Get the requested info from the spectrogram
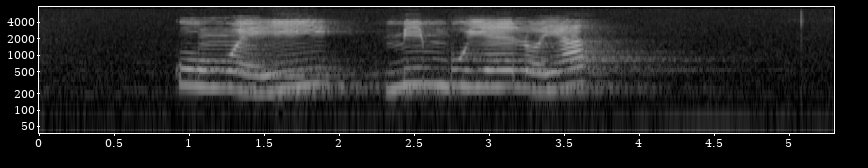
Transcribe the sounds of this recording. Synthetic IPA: k̬ʼuŋwɛɦimimbujɛlɔja

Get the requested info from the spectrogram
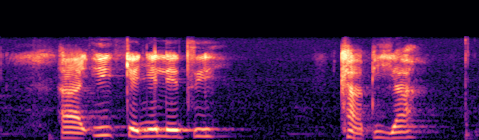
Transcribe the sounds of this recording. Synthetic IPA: haɪkʼeɲelet͡sʼi | t͡ɬʰapʼija

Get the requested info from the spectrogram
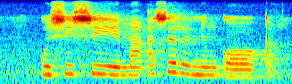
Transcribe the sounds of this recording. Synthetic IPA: kuʃiʃimaʔaʃiriniŋɡɔːka

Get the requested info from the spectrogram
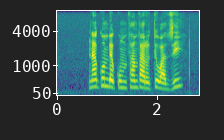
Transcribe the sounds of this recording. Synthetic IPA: nakumbɛkuɱ̩p̪faɱfaɾut̪iwab͡ʐʷi

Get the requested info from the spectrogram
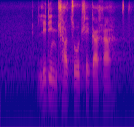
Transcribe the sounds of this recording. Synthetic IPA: lɪdin̩t͡ɬʰat͡sʊt͡ɬʰekʼaɣa

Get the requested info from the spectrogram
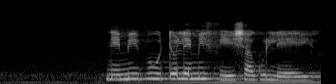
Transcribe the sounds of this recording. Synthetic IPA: nemiɓutʼɔlemifiʃak̬ulɛːjɔ

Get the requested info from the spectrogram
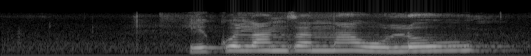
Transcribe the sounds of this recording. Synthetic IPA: ɦikuland͡zanaɦulowu

